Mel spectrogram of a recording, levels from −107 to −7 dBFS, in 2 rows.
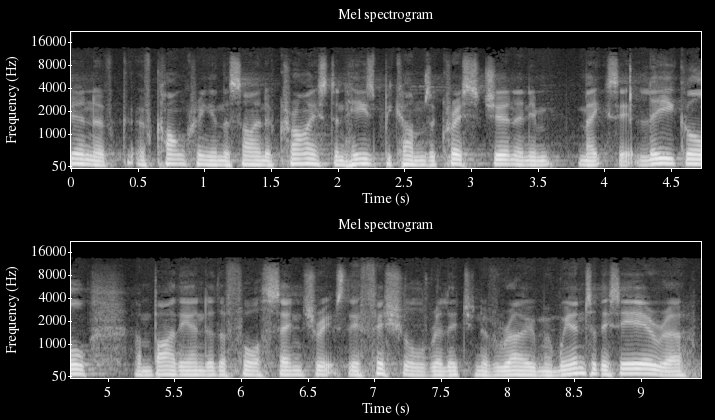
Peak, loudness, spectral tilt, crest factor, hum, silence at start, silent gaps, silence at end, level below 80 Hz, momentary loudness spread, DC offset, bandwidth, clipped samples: -6 dBFS; -21 LUFS; -7.5 dB/octave; 16 dB; none; 0 s; none; 0 s; -52 dBFS; 6 LU; under 0.1%; 11 kHz; under 0.1%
